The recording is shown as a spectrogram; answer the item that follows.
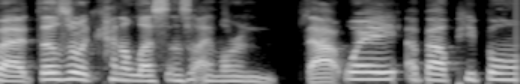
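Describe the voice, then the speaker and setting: On a very clean recording with a silent background, a woman talks at a fairly quick pace, the sound dry and close with no echo. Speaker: podcast host. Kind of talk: interview conversation. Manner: fast.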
